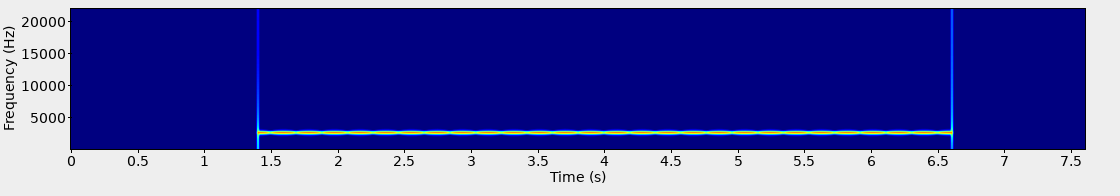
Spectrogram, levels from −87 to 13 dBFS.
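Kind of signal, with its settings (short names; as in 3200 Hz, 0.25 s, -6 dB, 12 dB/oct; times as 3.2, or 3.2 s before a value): beating tones 2630 Hz, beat 5.2 Hz, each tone -14 dBFS 5.21 s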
